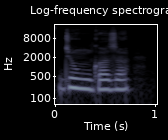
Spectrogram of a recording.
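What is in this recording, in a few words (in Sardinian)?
"giuncos", female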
